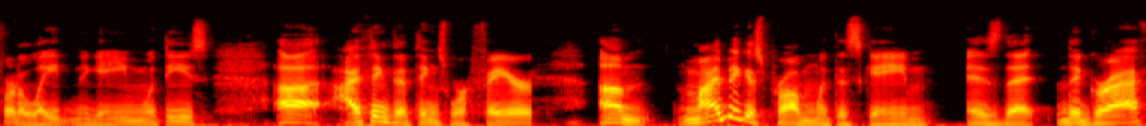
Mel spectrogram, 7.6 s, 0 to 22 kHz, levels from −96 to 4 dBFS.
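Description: At 3.53 s, right after "think that things were", the speech is broken by a brief burst of damaged data in a compressed stream. Corrupted bytes made the decoder misread that frame and lose its place in the stream before resyncing on the next valid header. The result is a tiny glitch lasting about 6 ms.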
